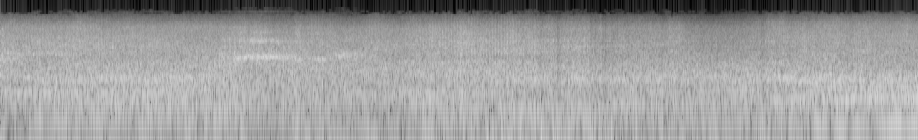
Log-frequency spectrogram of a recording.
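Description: Engines of several Prokart racing karts running at race speed as a pack goes through the corners. The sound is steady and dense, with no break.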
